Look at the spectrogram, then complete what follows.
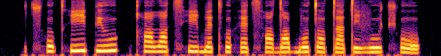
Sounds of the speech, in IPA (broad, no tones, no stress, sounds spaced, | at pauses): t͡sʰ o kʰ i pʲ u | qʰ e ðˤ ɛ t͡sʰ i b ɛ tʰ ʊ h ɛ t͡sʰ a dˤ ʊ b o t̪ ɔ t̪ a t̪ i v u t͡ʃʰ o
